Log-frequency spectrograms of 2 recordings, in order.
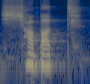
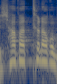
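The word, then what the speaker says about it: שבת: 어, 안식을 뜻하는 히브리어 샤바트. 이게 발음이 좀 어려운데요. 그 샤바트라고 보통 하는데 샤바트 이게 좀 어렵습니다.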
